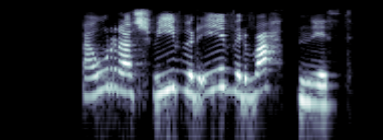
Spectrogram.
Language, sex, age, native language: Icelandic, female, 7, Icelandic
